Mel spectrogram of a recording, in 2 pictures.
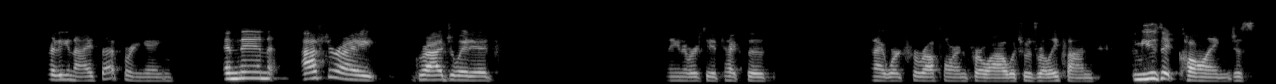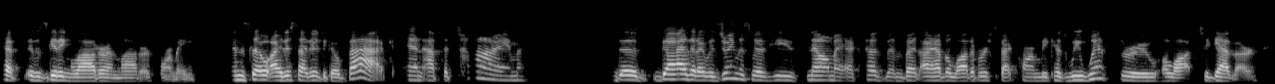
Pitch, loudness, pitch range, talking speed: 190 Hz, -22 LUFS, 175-215 Hz, 180 wpm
